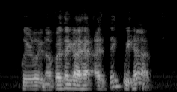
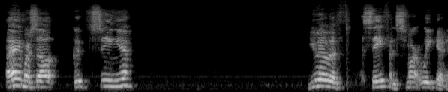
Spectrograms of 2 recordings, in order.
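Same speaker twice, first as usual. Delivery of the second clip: cheery greeting; 7 semitones higher, 6 dB louder than usual. Real, not acted. Greeting a viewer who stopped in.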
